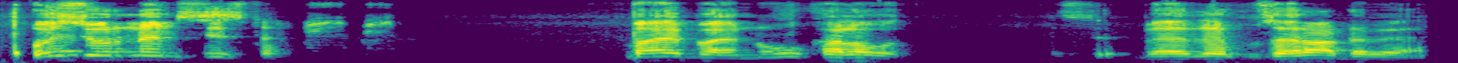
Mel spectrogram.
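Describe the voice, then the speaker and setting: A man from Somalia chatting on a video call, speaking halting, broken English and repeating his words. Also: medium pitch, lively intonation, a bit bright. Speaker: video chat caller. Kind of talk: casual video chat with strangers.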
